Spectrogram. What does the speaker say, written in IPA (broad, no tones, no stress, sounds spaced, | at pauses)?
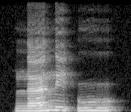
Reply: n æ n i ʔ u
